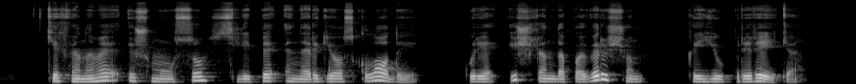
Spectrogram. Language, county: Lithuanian, Kaunas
